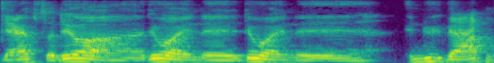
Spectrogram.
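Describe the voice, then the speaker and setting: A man talks with ordinary pitch variation. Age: 30s. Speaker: former pro wrestler. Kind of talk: casual interview. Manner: halting, many fillers and repetitions.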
